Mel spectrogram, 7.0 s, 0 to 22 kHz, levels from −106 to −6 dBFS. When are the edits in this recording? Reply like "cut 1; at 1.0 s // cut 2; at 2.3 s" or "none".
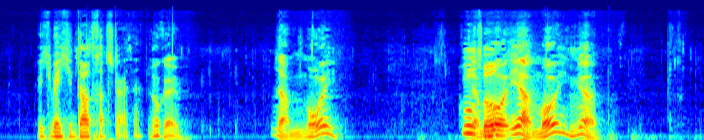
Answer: none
